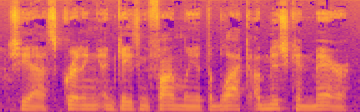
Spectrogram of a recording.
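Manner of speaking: usual speaking voice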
